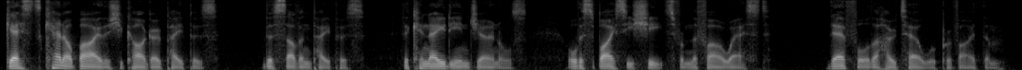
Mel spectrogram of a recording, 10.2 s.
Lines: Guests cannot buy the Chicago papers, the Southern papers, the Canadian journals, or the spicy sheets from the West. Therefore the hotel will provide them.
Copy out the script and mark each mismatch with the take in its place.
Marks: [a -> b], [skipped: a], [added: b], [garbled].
Guests cannot buy the Chicago papers, the Southern papers, the Canadian journals, or the spicy sheets from the [added: Far] West. Therefore the hotel will provide them.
